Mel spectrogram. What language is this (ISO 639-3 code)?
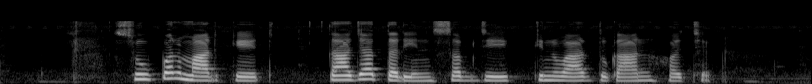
mag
